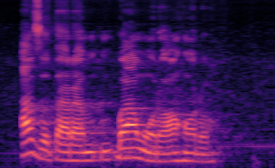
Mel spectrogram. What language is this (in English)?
Igbo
